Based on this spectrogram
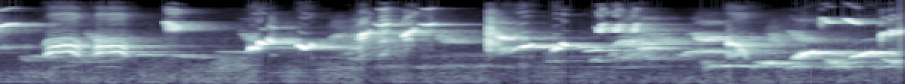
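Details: Orange-headed thrush song used as a lure for other birds: a loud, rapid, varied run of whistled phrases, buzzy notes and chirps with sudden pitch jumps, plus a steady low whistle tone in places.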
